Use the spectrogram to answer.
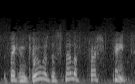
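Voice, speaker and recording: A fast-talking, animated British gentleman detective in a vintage radio drama. He is sardonic, commanding and theatrical, with a voice pitched a little high. The sound is dull and old. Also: slight background noise. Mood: explanatory. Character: brisk, self-assured, sardonic gentleman detective. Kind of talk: mid-century radio drama acting.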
